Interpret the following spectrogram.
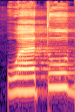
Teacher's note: kecil watul huruf ro dibunyikan secara tarq sebab ro berharakat kasrah maka bacanya tipis pangkal lidah datar · Kemudian selanjutnya ada hukum qalqalah sughra, sebab ada huruf qalqalah yaitu huruf ba yang sukunnya ini sukun asli dan ada di tengah bacaan kita. Maka huruf ba ini kita pantulkan dengan pantulan yang kecil.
